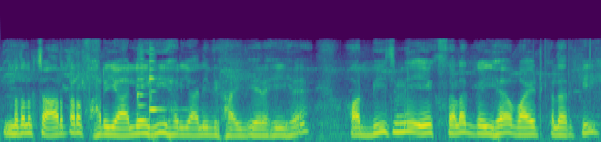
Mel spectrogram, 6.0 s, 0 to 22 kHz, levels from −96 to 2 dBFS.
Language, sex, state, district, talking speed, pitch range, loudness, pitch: Hindi, male, Chandigarh, Chandigarh, 200 wpm, 155-190 Hz, -14 LUFS, 165 Hz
